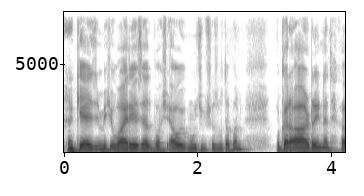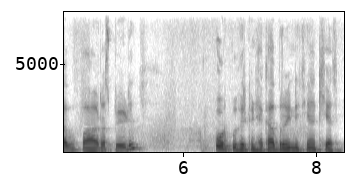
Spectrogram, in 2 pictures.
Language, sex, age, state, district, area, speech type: Kashmiri, male, 30-45, Jammu and Kashmir, Shopian, rural, spontaneous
